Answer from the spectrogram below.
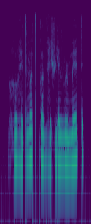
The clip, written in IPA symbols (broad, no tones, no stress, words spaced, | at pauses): hoɦɛtvʌt kʌɡʱɛʃ jɛlvoɭmɛt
